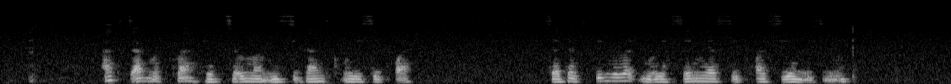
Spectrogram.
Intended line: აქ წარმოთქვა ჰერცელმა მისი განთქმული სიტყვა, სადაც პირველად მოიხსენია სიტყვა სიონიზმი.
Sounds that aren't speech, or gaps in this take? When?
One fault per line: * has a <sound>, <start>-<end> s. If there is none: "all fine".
all fine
